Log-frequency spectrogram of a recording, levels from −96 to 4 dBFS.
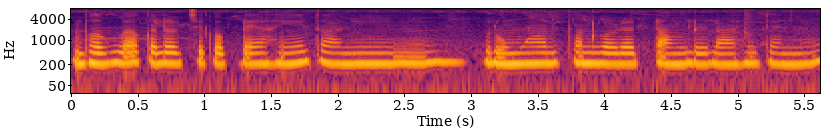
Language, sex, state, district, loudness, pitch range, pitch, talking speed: Marathi, female, Maharashtra, Nagpur, -16 LUFS, 215-230 Hz, 220 Hz, 140 wpm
